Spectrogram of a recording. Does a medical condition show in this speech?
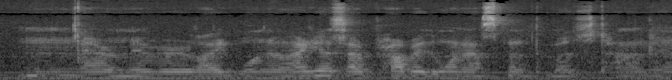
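Yes: traumatic brain injury.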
